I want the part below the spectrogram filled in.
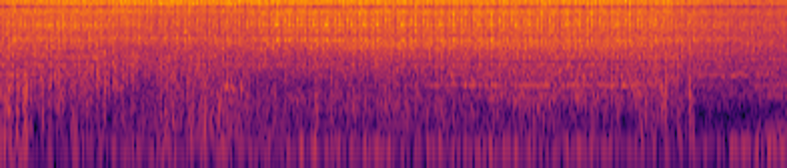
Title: Lifter tick?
